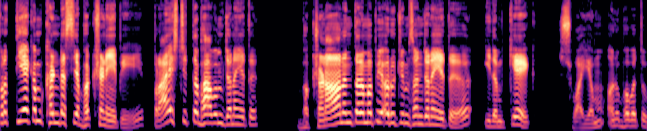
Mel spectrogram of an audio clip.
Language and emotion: Sanskrit, disgusted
